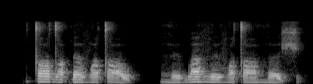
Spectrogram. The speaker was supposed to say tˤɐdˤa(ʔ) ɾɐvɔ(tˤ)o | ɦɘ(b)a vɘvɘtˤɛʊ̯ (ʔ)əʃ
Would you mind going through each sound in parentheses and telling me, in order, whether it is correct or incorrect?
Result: correct, correct, correct, incorrect: ɦ

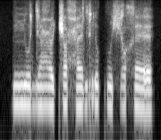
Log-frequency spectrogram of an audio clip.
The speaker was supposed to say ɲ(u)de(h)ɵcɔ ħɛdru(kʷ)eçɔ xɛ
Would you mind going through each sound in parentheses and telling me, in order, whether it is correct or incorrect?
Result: correct, incorrect: ʕ, correct

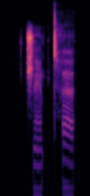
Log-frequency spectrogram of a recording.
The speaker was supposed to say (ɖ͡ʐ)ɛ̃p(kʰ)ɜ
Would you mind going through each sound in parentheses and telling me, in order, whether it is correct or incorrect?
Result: incorrect: ʈ͡ʂ, incorrect: tʰ

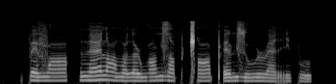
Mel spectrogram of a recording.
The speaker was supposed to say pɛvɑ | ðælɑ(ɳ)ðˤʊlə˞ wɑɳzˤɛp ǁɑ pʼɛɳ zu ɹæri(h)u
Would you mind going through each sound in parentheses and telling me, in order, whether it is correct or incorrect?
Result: incorrect: none, incorrect: p

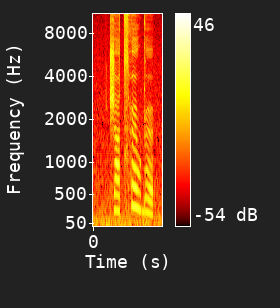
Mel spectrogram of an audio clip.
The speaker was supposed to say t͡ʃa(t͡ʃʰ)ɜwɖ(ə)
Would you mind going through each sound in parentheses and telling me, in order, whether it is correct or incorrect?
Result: incorrect: t͡sʰ, correct

